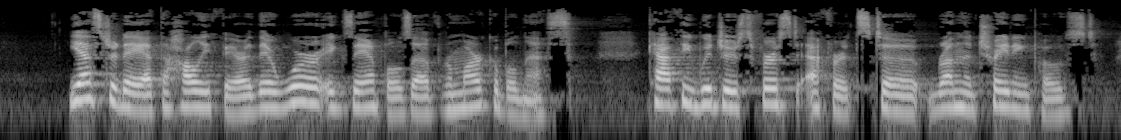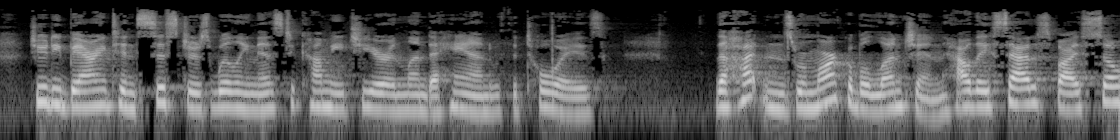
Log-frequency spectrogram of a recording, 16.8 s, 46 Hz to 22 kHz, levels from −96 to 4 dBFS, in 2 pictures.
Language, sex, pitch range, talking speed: English, female, 170-215 Hz, 150 wpm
